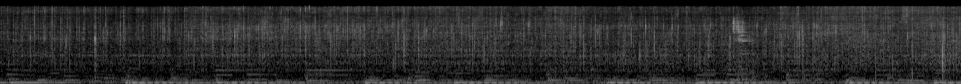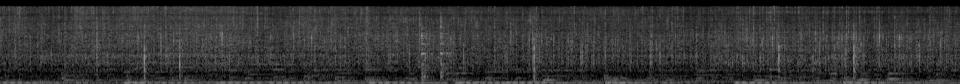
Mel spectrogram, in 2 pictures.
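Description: Palak spinach frying in hot coconut oil in a non-stick wok: a steady sizzle, with the spatula clicking and scraping now and then as the leaves are stirred, over a low hum.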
